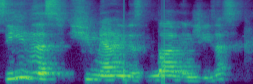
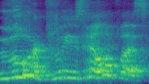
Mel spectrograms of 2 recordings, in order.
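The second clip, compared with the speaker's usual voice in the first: mock desperate pleading, high and raised; 8 semitones higher, 6 dB louder than usual. Retelling a prayer Janelle said aloud, imitating Janelle's desperate plea. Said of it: "she sounded desperate".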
